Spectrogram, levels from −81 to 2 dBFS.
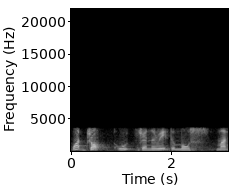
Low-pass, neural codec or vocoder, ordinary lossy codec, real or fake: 3.6 kHz; none; AAC, 24 kbps; real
